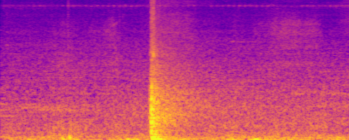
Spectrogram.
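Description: Quiet room tone with one sharp knock about two seconds in, followed by a short ringing decay.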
